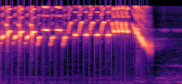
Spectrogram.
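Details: Goldfinch x canary hybrid (mixto) singing a clean song meant to stimulate males to sing and help young birds memorise it; fast high twittering notes and trills ending in a descending buzzy slur.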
